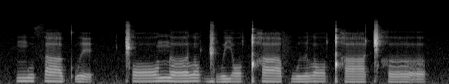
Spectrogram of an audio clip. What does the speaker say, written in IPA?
m u θ aː kʷʼ e | ǁ ɔː n ʌː l ɔ ɡ͡ǁ u j ɔ ǃʰ aː f w ɯ l ɔː ǃʰ aː ǁʰ ʌː

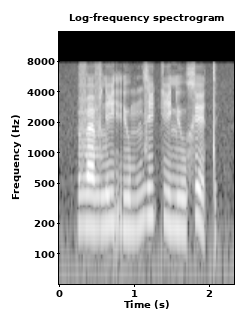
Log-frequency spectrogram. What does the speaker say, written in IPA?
v æ v l i rʲ u m n z i k i lʲ u x e t

